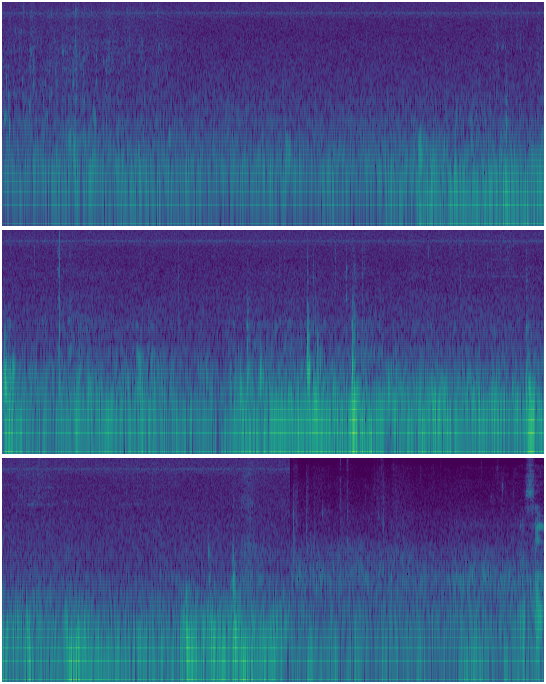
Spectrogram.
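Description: Wind rumbling on a kayak-mounted action camera's microphone, growing much stronger about four seconds in, with water against the kayak hull. Several sharp knocks and splashes come through it as a fish is reeled in and swung out of the water aboard.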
